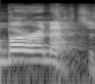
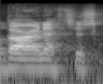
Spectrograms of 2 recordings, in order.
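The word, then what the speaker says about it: Barnetta: Well, he was at Bayer Leverkusen, but I've not kept too up to date in Tranquillo Barroneta's career. And I like his name, as it rhymes with Viennetta, which is an excellent ice cream brand.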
